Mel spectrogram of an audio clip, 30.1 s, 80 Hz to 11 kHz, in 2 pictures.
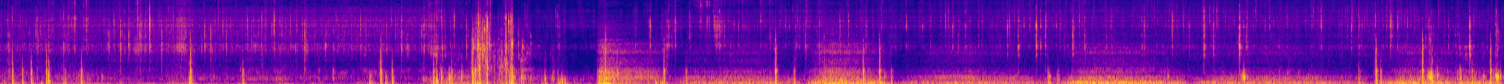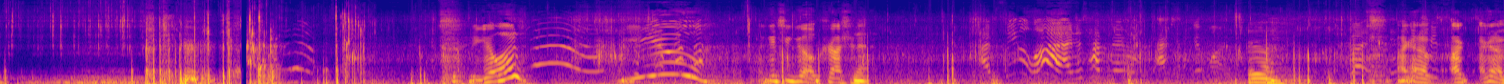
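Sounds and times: underwater rush and gurgle: 0:00.0 - 0:30.0.

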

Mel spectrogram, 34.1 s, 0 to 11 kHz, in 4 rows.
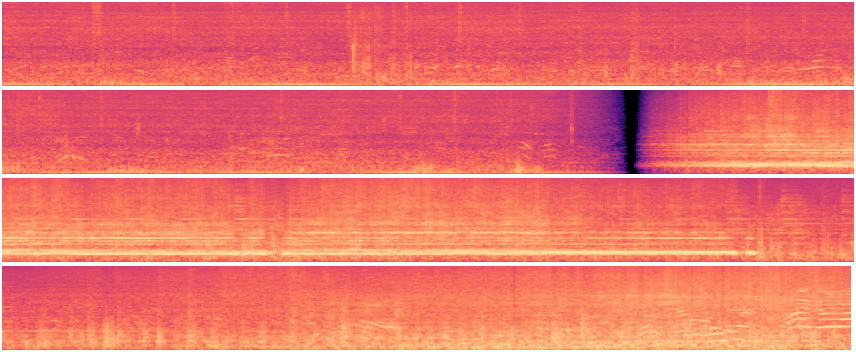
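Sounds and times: moving train rumble and clatter: 0:00.0 - 0:34.0
steam locomotive whistle: 0:14.9 - 0:24.8.

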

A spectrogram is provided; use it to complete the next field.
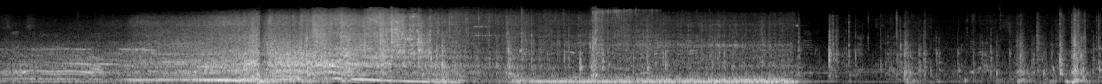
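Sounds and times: car skidding and scraping: 0:00.0 - 0:08.0
car engine running: 0:01.3 - 0:08.1.

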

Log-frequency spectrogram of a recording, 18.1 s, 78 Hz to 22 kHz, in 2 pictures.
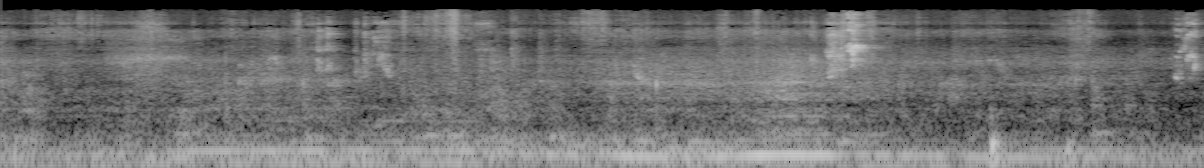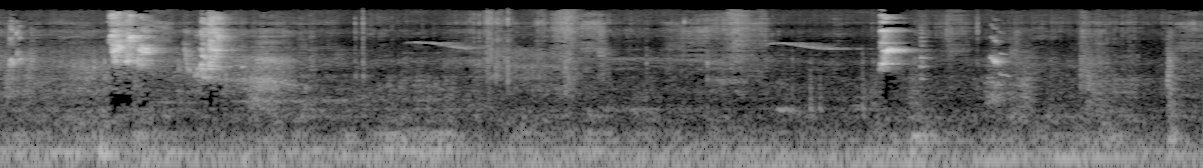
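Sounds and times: parrots squawking: 0:01.0 - 0:03.6, 0:04.2 - 0:07.1, 0:08.5 - 0:11.5.

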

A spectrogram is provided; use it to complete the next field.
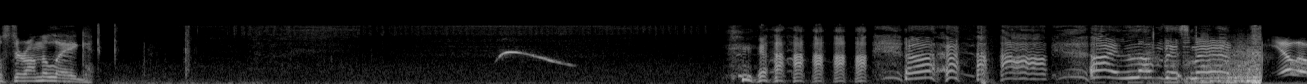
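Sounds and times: sliding whistle: 0:04.9 - 0:05.8
man laughing loudly: 0:07.3 - 0:11.0.

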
